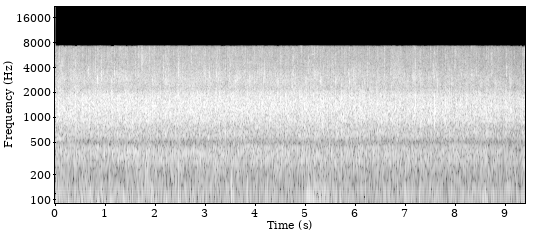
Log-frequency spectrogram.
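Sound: audience standing ovation applause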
